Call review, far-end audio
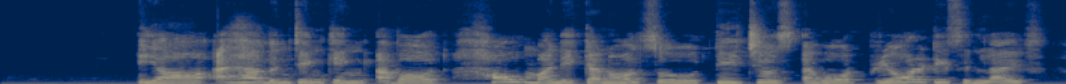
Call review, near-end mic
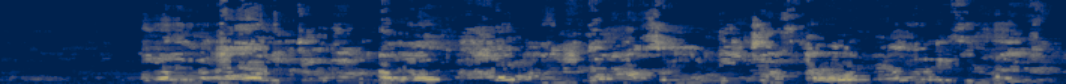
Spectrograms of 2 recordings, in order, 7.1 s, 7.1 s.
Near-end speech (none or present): none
